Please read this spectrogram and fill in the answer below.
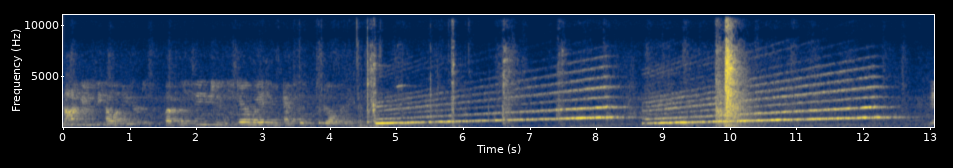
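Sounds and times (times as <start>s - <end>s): voice evacuation messages: 0.0s - 5.6s
fire alarm whoop tone: 5.0s - 12.6s.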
